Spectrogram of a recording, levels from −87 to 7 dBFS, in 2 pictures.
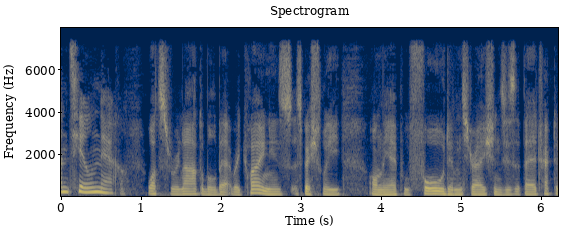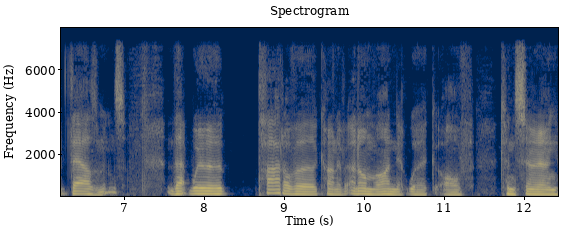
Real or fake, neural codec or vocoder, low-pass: fake; codec, 24 kHz, 0.9 kbps, WavTokenizer, medium speech release version 2; 7.2 kHz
